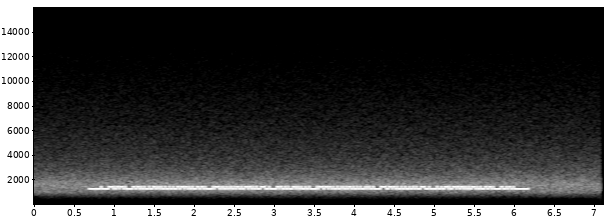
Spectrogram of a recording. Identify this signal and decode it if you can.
RTTY (75 baud, 170 Hz shift), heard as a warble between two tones, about 1360 Hz centre, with radio static and a narrow filter. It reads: I7617 8EFFP 9L41E QFP6T QQ9QH RA8CP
